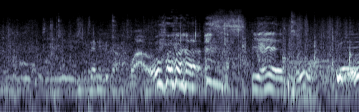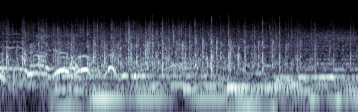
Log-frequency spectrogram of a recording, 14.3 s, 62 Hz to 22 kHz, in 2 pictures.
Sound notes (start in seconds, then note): 3.0 laughing; 5.9 crowd clapping; 6.3 inspirational music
